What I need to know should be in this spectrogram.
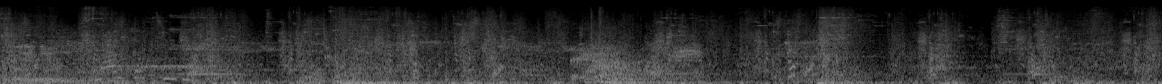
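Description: Spell effects crackle and burst during a fight.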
